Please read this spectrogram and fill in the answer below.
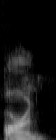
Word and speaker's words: Aron: So Aaron, welcome to the show, brother. It's pronounced Aaron, please.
